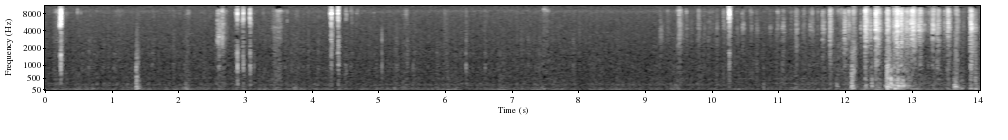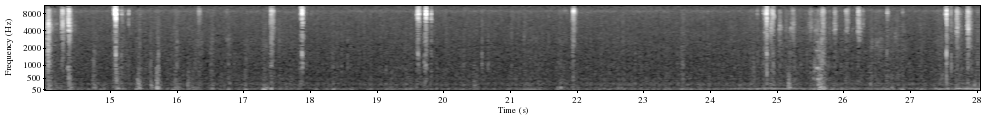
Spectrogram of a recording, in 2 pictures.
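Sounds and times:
guinea pig crunching carrot: 4.2s - 4.7s.

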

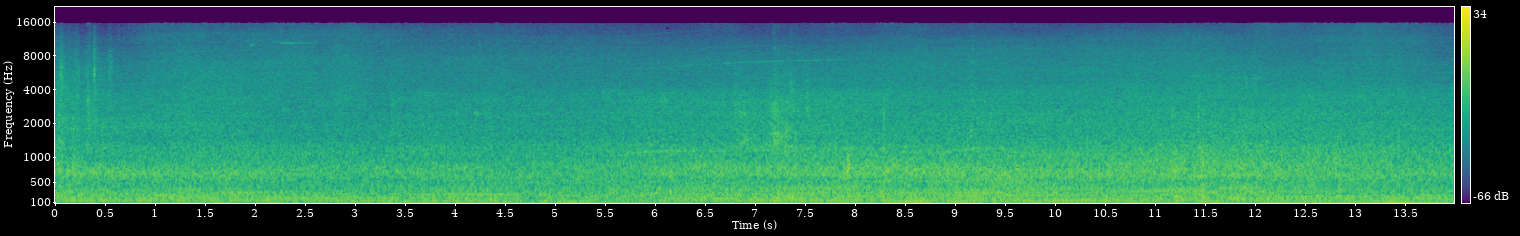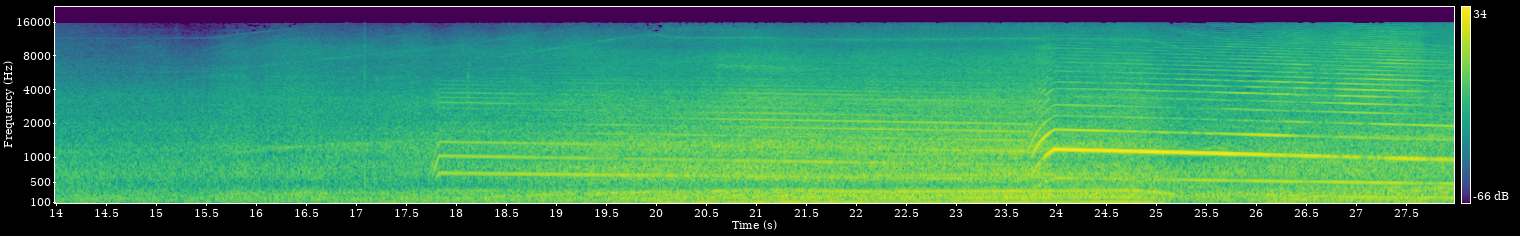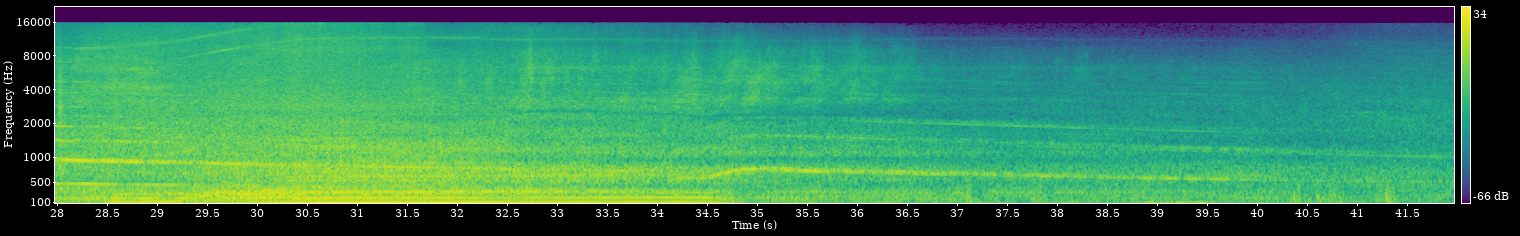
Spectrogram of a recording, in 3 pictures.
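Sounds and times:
diesel engine rumbling: 0.0s - 39.0s
air horn blasts: 17.8s - 29.4s
siren wailing: 17.8s - 32.8s, 34.2s - 40.8s.

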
